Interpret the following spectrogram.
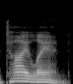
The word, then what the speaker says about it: Thailand: Thailand or Thailand, Thai, Prathasthi Rtgs, Prathat Thai, pronounced Prat e circumflex Ttaj listen, officially the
